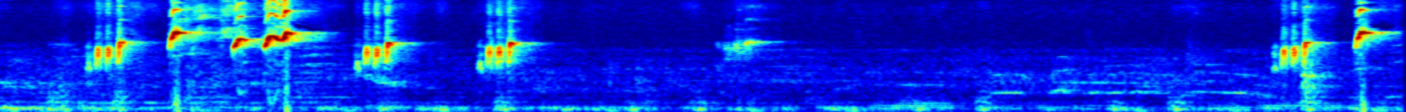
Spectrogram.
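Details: Ruby-throated bulbul singing lively with full fill-in phrases: clear, bright upslurred whistled notes in quick bursts of three to five, a pause, then two more rising notes near the end, over a faint low hum.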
